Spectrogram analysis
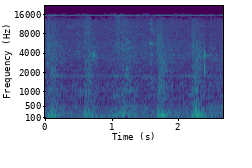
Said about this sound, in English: Hey, I'm on my treadmill doing my Camino. You can hear the treadmill in the background.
